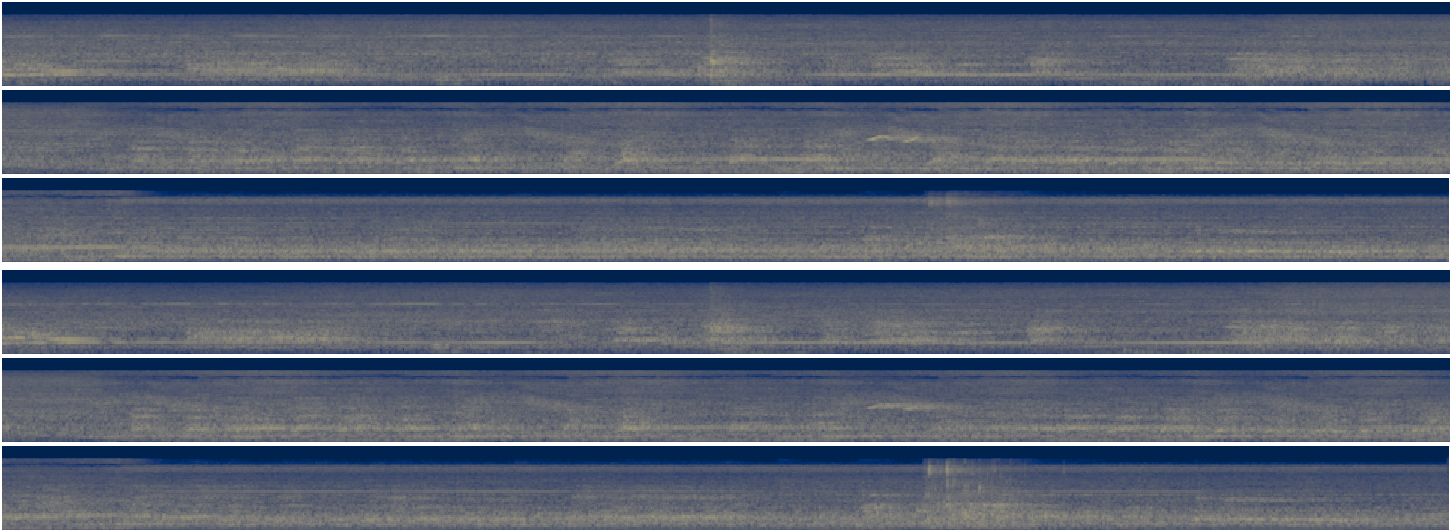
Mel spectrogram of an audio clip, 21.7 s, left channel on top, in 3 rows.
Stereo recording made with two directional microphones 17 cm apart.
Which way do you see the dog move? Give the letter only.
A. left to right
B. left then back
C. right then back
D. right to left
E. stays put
B.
